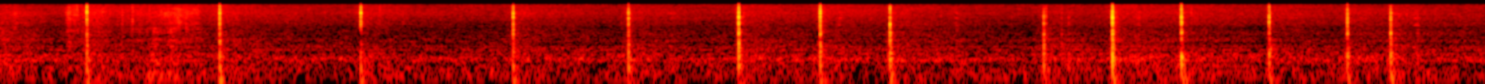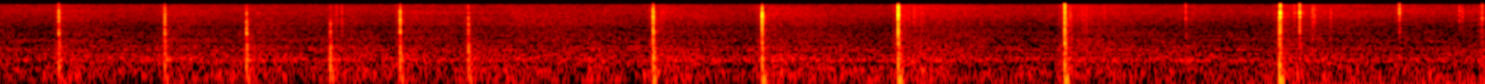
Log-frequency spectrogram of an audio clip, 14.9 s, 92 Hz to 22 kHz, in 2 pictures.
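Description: A gloved hand taps and traces a thin pointer stick on the flower picture of the left page of an open 1880s scrapbook, whose thick paper pages hold glued chromo scraps. About 28 sharp, very short, bright ticks land at irregular intervals over a faint, quiet background.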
